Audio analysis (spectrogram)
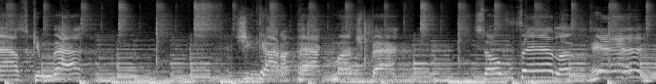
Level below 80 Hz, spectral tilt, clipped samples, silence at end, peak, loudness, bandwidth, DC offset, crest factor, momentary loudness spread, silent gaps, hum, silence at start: -22 dBFS; -5.5 dB/octave; under 0.1%; 0 s; 0 dBFS; -13 LUFS; over 20 kHz; under 0.1%; 12 dB; 4 LU; none; none; 0 s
